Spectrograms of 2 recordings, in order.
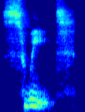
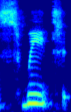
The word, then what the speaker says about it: suite: the next one is sweet and sweet is a an extended room or a bigger room or two rooms together in a hotel so you could say this hotel has some sweet sweets this hotel has some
